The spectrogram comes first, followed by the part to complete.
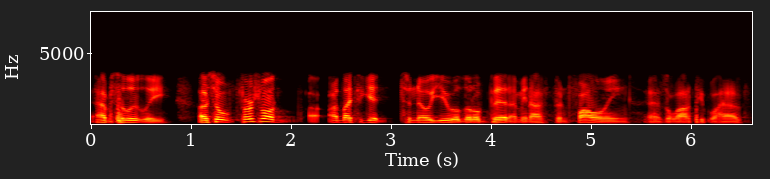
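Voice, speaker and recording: A man's voice: mid-range voice, fast, no echo. A man hosting an interview, asking questions in a friendly way with many fillers. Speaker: radio show host. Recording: tinny phone-like line.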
